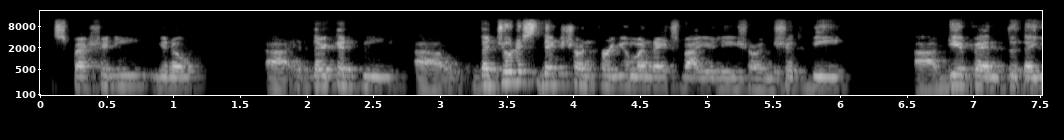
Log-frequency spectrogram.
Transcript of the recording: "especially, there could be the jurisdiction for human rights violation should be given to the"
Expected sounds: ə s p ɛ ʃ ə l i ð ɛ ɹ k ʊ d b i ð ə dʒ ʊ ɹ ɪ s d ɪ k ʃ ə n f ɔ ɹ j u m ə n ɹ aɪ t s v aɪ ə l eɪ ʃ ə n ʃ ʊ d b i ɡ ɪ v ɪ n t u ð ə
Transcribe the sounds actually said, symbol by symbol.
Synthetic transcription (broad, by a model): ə s p ɛ ʃ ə l i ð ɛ ɹ k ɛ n b i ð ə dʒ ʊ ɹ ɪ s d ɪ k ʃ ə n f ɔ ɹ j u m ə n ɹ aɪ t s v aɪ ə l eɪ ʃ ə n ʃ ʊ d b i ɡ ɪ v ɪ n t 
